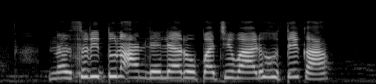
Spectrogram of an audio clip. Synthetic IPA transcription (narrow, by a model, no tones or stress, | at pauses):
nəɾsɾit̪uːnanleljaɾopat͡ɕiːʋaɽɦot̪eka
